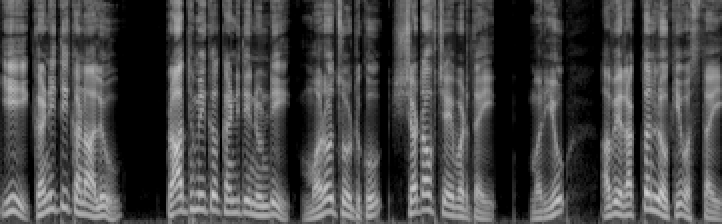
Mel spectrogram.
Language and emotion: Telugu, neutral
